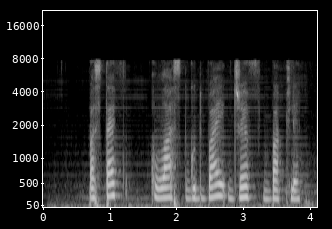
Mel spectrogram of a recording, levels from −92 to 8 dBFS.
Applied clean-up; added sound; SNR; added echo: neural separator model SepFormer DNS4.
